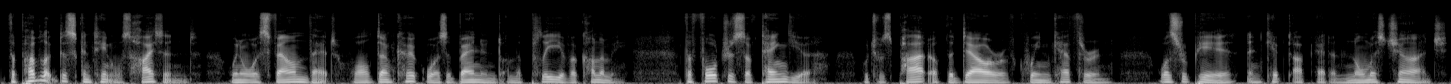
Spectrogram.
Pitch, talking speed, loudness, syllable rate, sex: 100 Hz, 170 wpm, -21 LUFS, 5.2 syllables/s, male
